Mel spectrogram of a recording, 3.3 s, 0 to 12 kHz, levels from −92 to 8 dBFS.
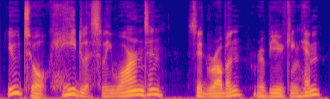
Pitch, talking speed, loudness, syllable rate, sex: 125 Hz, 145 wpm, -18 LUFS, 5.2 syllables/s, male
